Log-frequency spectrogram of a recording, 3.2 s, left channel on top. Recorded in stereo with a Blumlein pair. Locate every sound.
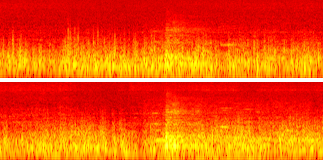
1.4 s a child speaking: 20° right, 1.6 m; by 3.1 s 40° right, 2.5 m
